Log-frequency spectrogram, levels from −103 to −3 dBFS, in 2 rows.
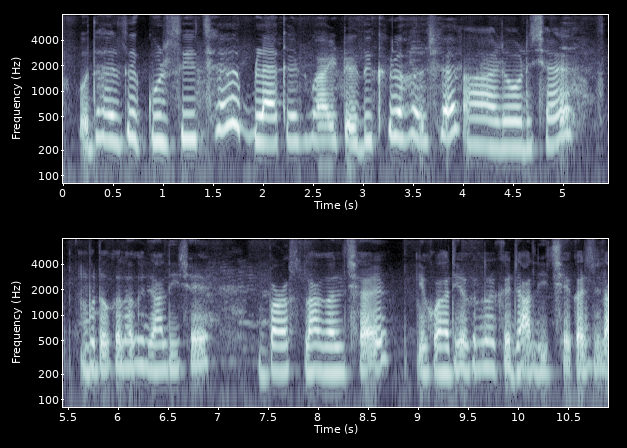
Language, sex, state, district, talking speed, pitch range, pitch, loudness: Maithili, female, Bihar, Samastipur, 90 wpm, 220-270 Hz, 245 Hz, -17 LUFS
